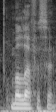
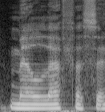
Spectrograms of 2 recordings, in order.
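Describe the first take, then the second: First: It is said at normal speed. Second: It is said slowly.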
